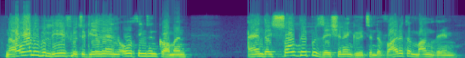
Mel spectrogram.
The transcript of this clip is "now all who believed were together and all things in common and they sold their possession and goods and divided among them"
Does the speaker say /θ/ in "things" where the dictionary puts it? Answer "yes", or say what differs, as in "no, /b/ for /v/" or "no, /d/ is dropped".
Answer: yes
